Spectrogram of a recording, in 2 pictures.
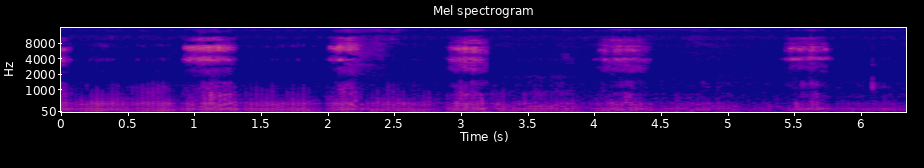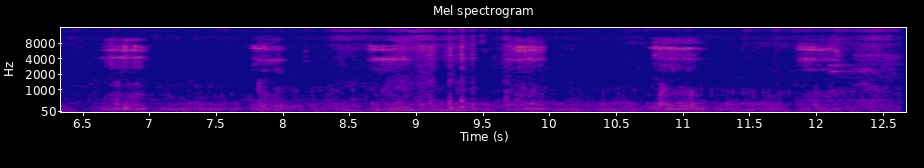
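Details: Senior adopted cat Frannie, playful as a kitten, purring loudly and steadily; a rich low drone pulses with regular in-and-out breaths roughly every second, with no other sounds competing.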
